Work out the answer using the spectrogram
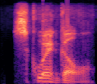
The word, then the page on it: squiggle: American English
